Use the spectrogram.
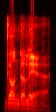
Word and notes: gondolier: British English

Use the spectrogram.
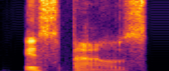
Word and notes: espouse: British English

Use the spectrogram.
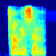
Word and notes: Thomism: Indian

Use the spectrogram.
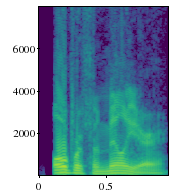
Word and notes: overfamiliar: American English

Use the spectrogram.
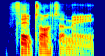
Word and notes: phytotomy: British English

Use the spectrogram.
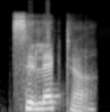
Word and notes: selector: Indian

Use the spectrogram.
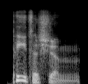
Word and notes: petersham: British English

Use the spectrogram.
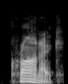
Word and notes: chronic: American English

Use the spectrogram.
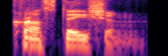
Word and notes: crustacean: British English

